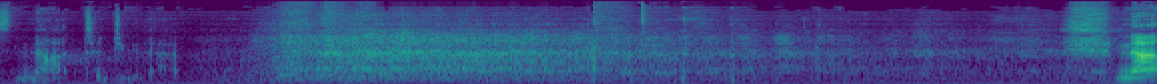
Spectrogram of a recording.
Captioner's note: audience laughing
